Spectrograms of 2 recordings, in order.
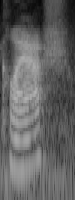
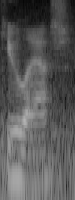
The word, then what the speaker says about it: Q-Lash: Is it Q-Lash, or do they say it as Clash but just spell it with a Q? You know? They say it Clash. I always call it Q-Lash.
